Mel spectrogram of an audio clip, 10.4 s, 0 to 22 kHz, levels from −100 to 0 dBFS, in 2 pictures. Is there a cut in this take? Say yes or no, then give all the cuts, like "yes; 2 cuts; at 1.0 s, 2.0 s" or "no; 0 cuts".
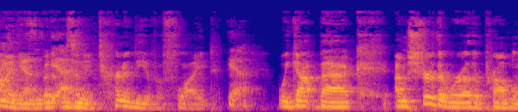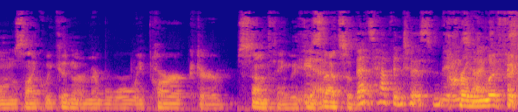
no; 0 cuts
